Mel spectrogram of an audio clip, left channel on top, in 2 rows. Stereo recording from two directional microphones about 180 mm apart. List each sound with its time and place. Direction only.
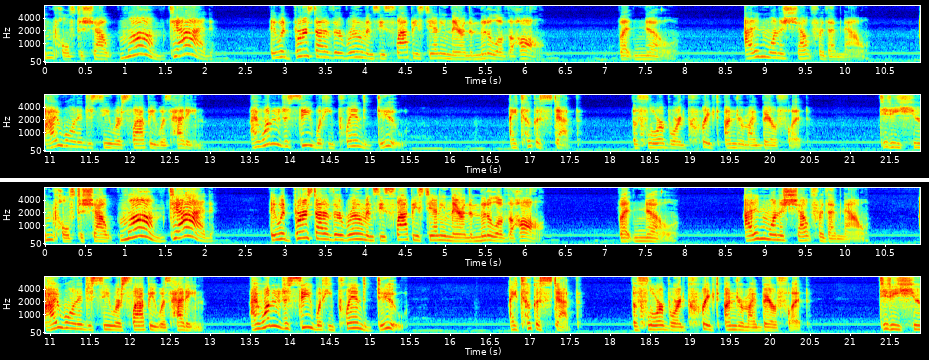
0.0 s a woman's voice: 35° right (ahead or behind)
7.2 s a woman's voice: 35° right (ahead or behind)
7.7 s speech: 50° right (ahead or behind)
8.7 s a woman's voice: 35° right (ahead or behind)
16.7 s a woman's voice: 35° right (ahead or behind)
